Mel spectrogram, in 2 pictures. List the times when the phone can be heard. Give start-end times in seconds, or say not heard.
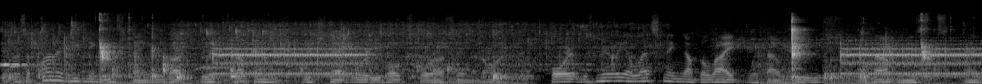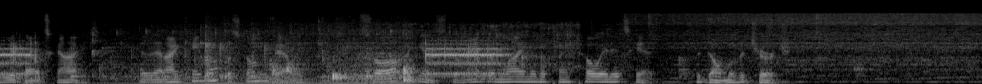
2.1-3.8, 8.4-10.2, 14.1-15.0.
